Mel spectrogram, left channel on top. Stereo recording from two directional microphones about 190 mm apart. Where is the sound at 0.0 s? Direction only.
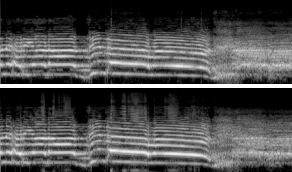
35° right (ahead or behind).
